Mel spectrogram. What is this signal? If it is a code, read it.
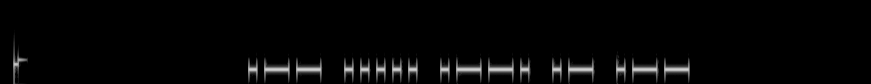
Morse code, heard as a keyed tone, about 15 wpm, 700 Hz. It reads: W5PAW
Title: USA Call Signs - 5 Characters - 15wpm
